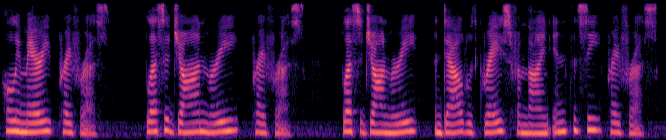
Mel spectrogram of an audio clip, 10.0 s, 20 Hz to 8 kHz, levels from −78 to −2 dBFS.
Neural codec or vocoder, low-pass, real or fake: none; 7.2 kHz; real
